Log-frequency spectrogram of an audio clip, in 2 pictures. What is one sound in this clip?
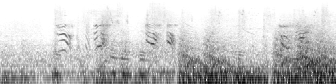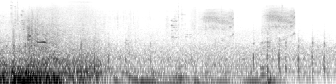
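A lightsaber hums and swings.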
